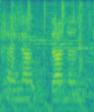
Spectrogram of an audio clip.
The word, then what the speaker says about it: Hinagdanan: The stress is always in the middle.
